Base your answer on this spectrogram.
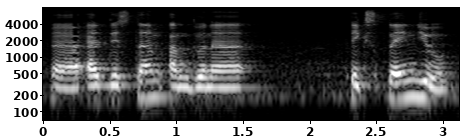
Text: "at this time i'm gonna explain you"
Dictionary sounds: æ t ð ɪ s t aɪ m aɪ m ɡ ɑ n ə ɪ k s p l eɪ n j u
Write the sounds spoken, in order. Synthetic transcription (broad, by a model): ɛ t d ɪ s t aɪ m aɪ m ɡ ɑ n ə ɪ k s p l eɪ n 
